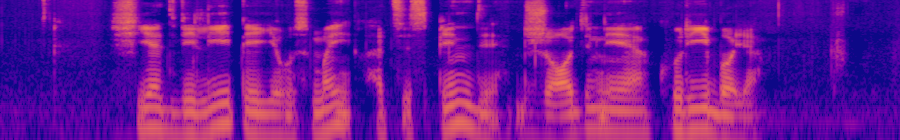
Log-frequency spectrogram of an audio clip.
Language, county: Lithuanian, Kaunas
